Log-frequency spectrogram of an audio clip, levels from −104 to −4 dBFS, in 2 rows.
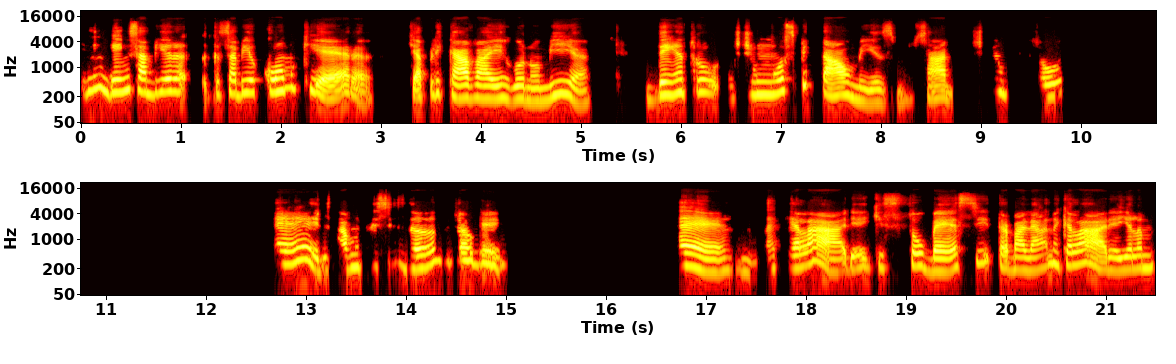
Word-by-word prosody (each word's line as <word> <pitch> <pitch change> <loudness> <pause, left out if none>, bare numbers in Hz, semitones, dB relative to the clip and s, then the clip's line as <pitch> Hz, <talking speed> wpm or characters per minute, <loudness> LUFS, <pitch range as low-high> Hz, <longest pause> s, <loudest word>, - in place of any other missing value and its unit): Ninguém 275 0 -1
sabia 260 -3 +3
era 270 0 +1 0.3
q - - -8
sabia 250 +1 -1
como 280 +5 +1
que 295 - -4
era - - +1 0.4
que - - -2
aplicava 195 -5 +4
a 180 -1 +4
ergonomia 180 - -4 0.5
dentro 235 +7 -1 0.2
de 225 - -6
um 230 +1 -4
hospital 325 - +2
mesmo, 150 -4 -10
sabe. - - -1 0.2
Tinham 260 -3 -14 0.2
pessoas 200 +5 -6 2.9
É, 270 +5 +2
eles 185 +1 -6
estavam 205 +3 -1
precisando 220 +3 -2
de - - -3
alguém. 255 +9 -1 1.8
É, 185 -7 +4 0.4
naquela 210 +6 0
área 170 0 +5
e 115 - -10
que - - -13 0.3
soubesse 230 - -1
trabalhar 190 +2 0
naquela 255 -1 -1
área. 185 - +3
E 190 +2 -4
ela 205 +1 -2
225 Hz, 105 wpm, -24 LUFS, 185-260 Hz, 2.9 s, área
